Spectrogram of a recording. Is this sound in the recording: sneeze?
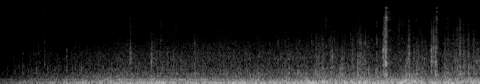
no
